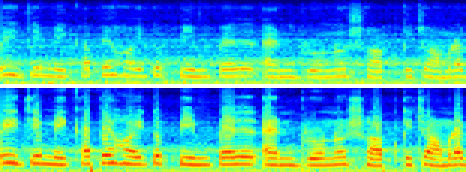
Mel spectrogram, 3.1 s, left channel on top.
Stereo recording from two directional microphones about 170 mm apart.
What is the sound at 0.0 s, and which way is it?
Speech, 55° right (ahead or behind).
